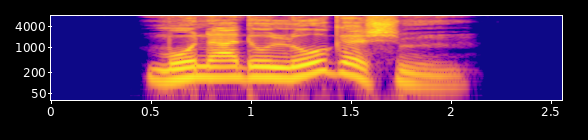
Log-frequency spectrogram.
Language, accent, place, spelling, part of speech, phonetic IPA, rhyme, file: German, Germany, Berlin, monadologischem, adjective, [monadoˈloːɡɪʃm̩], -oːɡɪʃm̩, De-monadologischem.ogg
- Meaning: strong dative masculine/neuter singular of monadologisch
